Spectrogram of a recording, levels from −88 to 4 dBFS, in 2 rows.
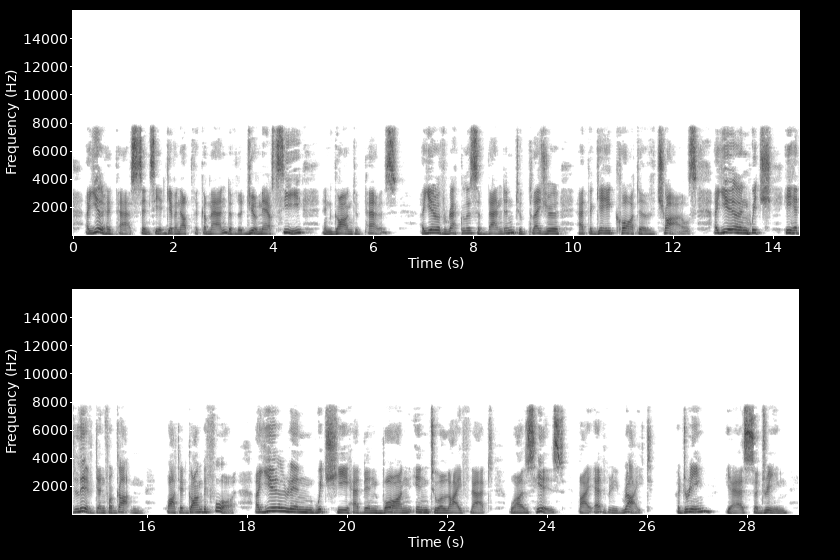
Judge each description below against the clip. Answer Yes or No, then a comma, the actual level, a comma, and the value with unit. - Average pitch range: Yes, average, 4.3 semitones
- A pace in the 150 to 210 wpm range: No, average, 140 wpm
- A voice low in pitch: No, medium, 155 Hz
